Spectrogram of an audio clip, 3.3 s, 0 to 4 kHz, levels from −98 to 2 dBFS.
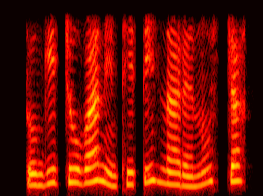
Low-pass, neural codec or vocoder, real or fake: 3.6 kHz; vocoder, 22.05 kHz, 80 mel bands, Vocos; fake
